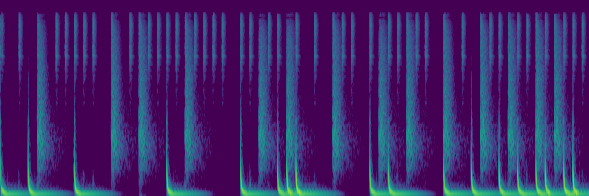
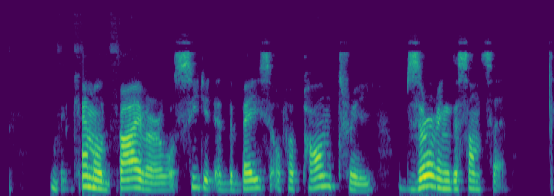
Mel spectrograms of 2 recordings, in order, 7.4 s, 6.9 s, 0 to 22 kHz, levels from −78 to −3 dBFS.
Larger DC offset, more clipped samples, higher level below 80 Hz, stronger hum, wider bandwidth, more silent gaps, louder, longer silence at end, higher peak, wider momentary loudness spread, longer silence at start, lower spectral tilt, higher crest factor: neither; neither; first, -30 dBFS vs -64 dBFS; neither; first, 17 kHz vs 9.6 kHz; first, 2.91-2.99 s vs none; second, -27 LUFS vs -18 LUFS; second, 0 s vs 0.65 s; second, -8 dBFS vs 0 dBFS; second, 12 LU vs 18 LU; second, 0 s vs 0.65 s; about the same, -5.5 dB/octave vs -5 dB/octave; about the same, 16 dB vs 18 dB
